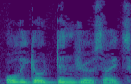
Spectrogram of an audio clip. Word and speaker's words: oligodendrocytes: okay so we have oligodendrocytes kind of a mouthful but you just pronounce every letter in there guys not so bad they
